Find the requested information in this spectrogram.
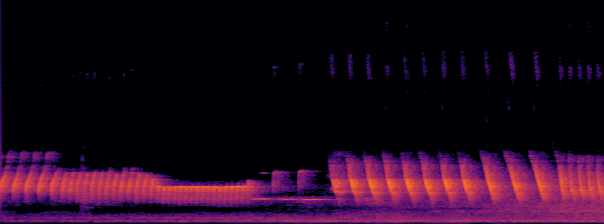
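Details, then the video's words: Long canary roll: a dense buzzy trill slides gradually lower and smooths into a steady tone. A few short whistles follow, then a fresh series of crisp downslurred notes repeated rapidly. "BURUNG KENARI NGOCE,NYA NGEROLL . . . .PANJANG"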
